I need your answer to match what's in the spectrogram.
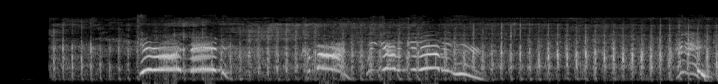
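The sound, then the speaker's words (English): A helicopter, the Fritter copter, takes off from an old abandoned building, its rotor chopping in a fast, steady rhythm, loud, building toward the end, with several short rising-and-falling shouts or whines cutting over it early on. “There's helicopters leaving a old abandoned building.”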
